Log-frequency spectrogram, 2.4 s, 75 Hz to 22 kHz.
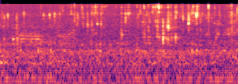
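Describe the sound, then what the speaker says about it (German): About 100 ml of water trickles and splashes for cooking buckwheat, a faint, steady watery wash with a few small drips, with no talking. "noch so 100 ml Wasser zu nehmen"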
